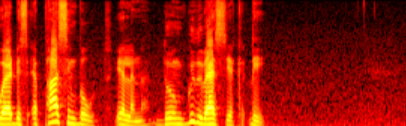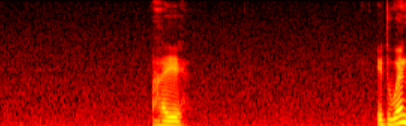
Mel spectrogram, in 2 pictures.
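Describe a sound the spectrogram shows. A young man speaks slowly and clearly close to a microphone, with pauses.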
